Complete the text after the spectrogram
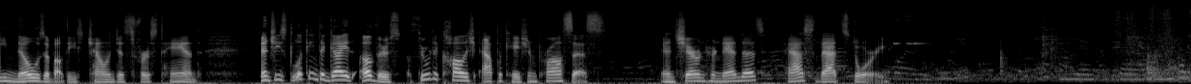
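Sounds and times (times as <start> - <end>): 
speech: 0.0 - 9.1
low murmur of indistinct voices: 6.1 - 11.8
dishes and cutlery clinking in a cafe: 9.0 - 11.8.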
